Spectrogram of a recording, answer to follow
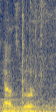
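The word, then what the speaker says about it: Casadare: Kazador. It should be just Kazador.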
